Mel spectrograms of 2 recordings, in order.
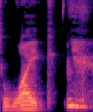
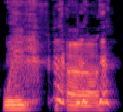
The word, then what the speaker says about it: Weick: Our last name is pronounced Weick, and everybody names it Wick, Whack, Week, anything you can possibly say under the sun besides Weick.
